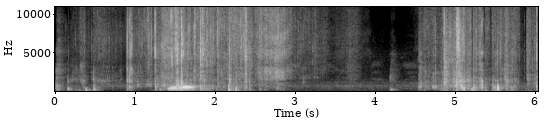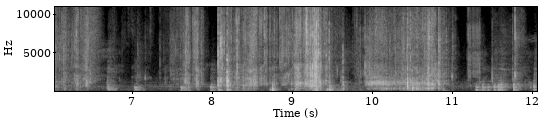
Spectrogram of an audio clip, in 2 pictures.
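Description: Cardboard scrapes and rustles as a box is opened.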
